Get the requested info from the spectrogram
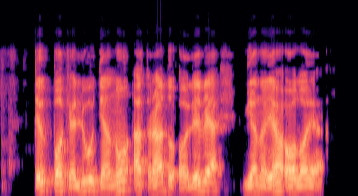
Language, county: Lithuanian, Kaunas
